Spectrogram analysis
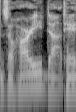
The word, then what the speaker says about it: Zaharia Stancu: Zaria Stanko romanian pronunciation zaharie dante statue October 7th 1902 December 5th 1974 was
